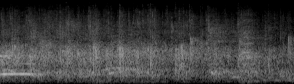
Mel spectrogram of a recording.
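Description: An audience claps in a steady round of applause, a dense crackle of many hands holding fairly even in loudness for a few seconds before easing slightly.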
